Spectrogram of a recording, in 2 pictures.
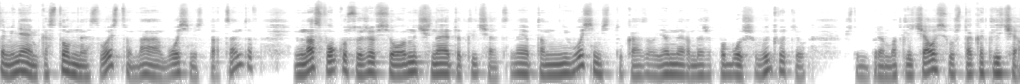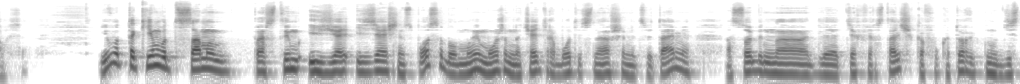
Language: Russian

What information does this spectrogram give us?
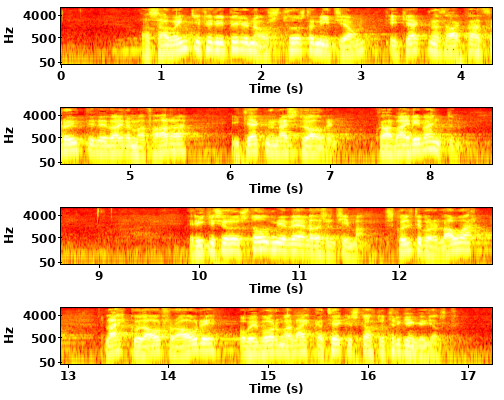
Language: Icelandic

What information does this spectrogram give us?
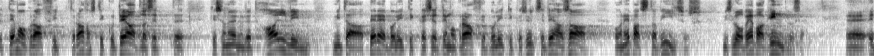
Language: Estonian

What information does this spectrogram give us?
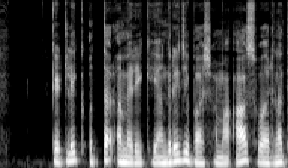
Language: Gujarati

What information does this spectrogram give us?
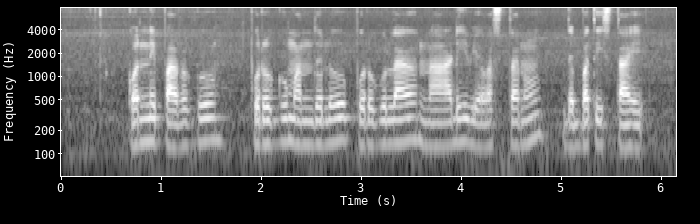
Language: Telugu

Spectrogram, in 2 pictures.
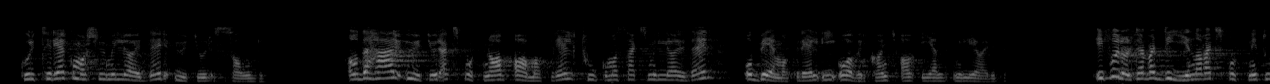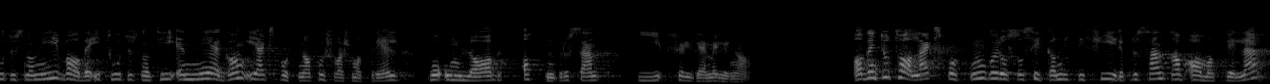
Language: Norwegian Bokmål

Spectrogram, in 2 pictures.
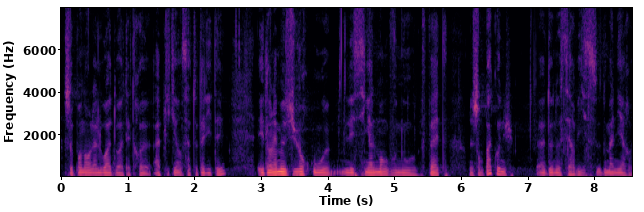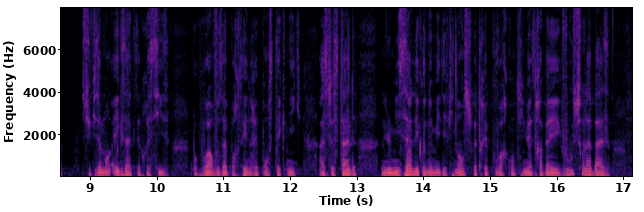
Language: French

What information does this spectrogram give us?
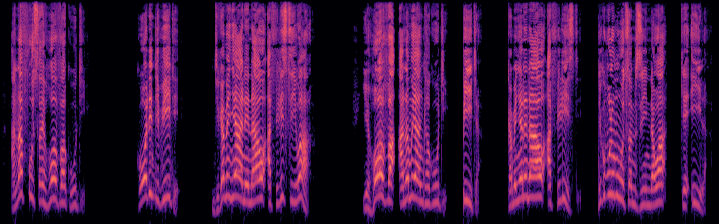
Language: Nyanja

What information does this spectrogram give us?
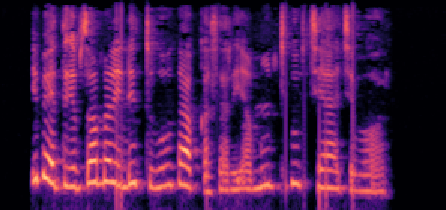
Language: Kalenjin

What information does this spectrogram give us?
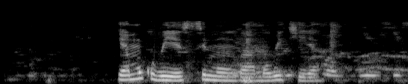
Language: Ganda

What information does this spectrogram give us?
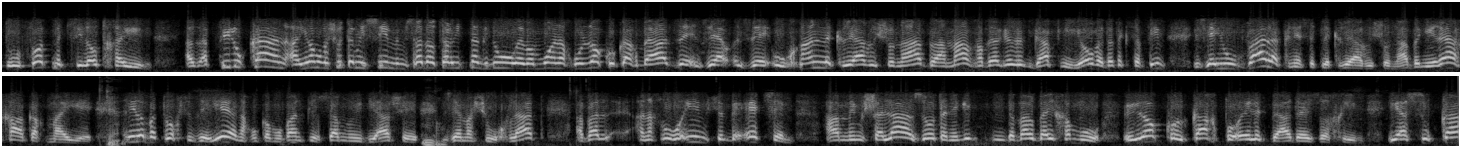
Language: Hebrew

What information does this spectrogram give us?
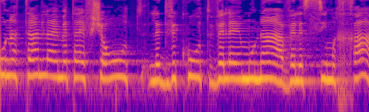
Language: Hebrew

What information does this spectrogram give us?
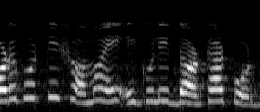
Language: Bangla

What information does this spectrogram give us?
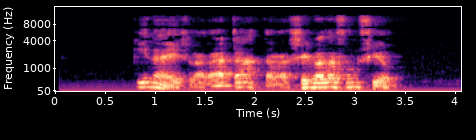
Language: Catalan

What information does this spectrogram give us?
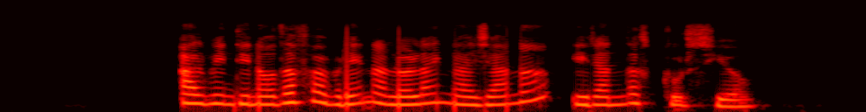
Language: Catalan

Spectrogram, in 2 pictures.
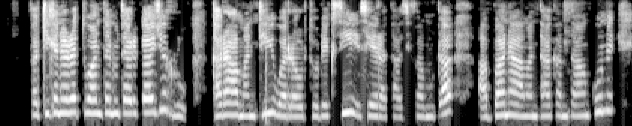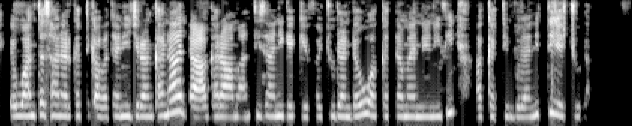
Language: Oromo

